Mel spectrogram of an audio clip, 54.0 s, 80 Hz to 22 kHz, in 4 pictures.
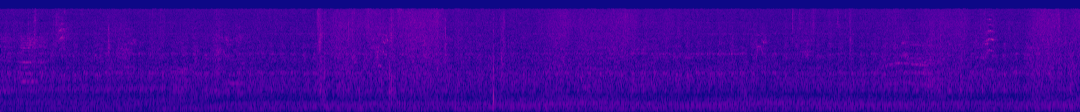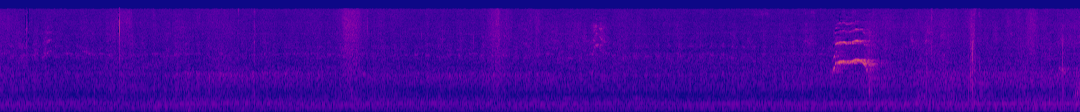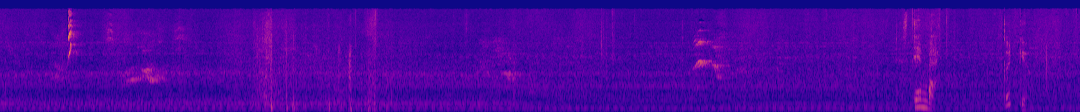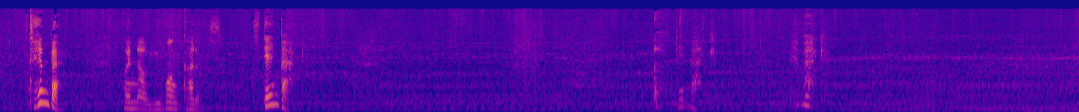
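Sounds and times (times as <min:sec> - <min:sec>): low steady hum: 0:00.0 - 0:53.9
faint squeaks: 0:10.8 - 0:15.6
puppy squeaking: 0:35.6 - 0:36.2.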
